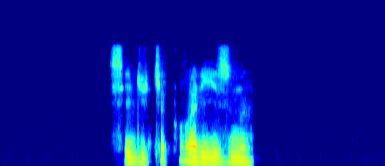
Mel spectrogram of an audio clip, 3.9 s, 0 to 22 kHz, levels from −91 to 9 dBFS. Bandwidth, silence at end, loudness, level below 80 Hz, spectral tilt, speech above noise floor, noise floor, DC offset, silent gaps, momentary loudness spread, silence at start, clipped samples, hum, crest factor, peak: 7.2 kHz; 1.35 s; -31 LUFS; -70 dBFS; -6.5 dB/octave; 56 dB; -86 dBFS; under 0.1%; none; 8 LU; 1.1 s; under 0.1%; none; 22 dB; -12 dBFS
